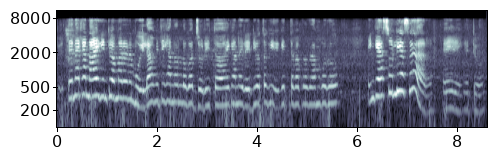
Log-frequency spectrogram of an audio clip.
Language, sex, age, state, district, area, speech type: Assamese, female, 45-60, Assam, Nalbari, rural, spontaneous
